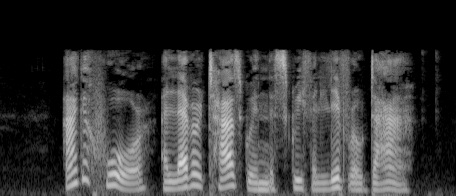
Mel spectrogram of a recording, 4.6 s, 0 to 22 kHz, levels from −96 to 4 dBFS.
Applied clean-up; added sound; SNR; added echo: none; none; none; none.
